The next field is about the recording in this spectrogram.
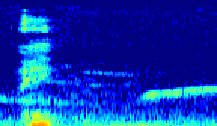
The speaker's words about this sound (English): the ambulance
